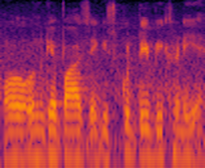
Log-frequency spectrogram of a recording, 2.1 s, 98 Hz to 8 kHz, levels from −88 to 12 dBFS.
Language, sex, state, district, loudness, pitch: Hindi, male, Rajasthan, Bikaner, -17 LUFS, 130 Hz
